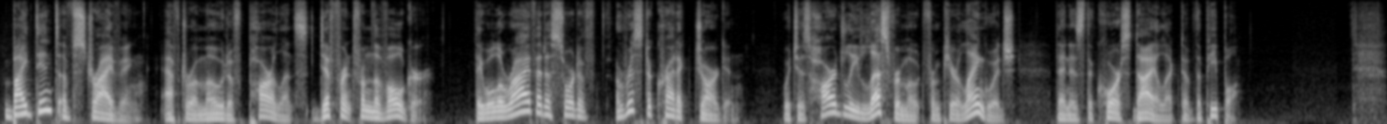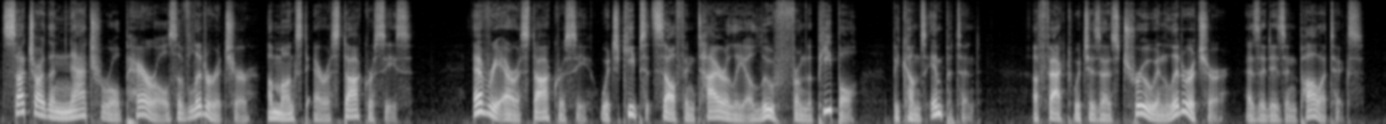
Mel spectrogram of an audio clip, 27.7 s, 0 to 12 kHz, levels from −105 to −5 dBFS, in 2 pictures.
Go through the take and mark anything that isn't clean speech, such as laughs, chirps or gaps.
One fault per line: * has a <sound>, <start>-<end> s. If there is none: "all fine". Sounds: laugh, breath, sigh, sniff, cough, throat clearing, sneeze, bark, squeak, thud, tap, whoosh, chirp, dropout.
all fine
